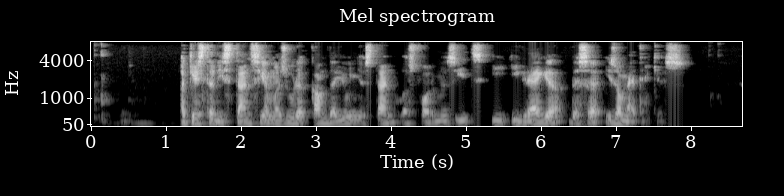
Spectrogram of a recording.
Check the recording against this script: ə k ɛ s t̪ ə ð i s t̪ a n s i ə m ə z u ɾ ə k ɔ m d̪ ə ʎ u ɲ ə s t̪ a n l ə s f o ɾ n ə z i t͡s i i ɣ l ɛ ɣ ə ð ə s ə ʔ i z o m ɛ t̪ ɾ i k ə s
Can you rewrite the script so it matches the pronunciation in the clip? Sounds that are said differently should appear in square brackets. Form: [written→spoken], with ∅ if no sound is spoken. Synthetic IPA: ə k ɛ s t̪ ə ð i s t̪ a n s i ə m ə z u ɾ ə k ɔ m d̪ ə ʎ u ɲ ə s t̪ a n l ə s f o ɾ [n→m] ə z i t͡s i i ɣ [l→ɾ] ɛ ɣ ə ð ə s ə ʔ i z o m ɛ t̪ ɾ i k ə s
